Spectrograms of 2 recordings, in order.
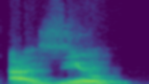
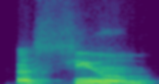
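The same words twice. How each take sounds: First: The middle consonant is a buzzing z sound. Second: The middle consonant is a hissing s sound. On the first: The speaker calls it wrong. "not assume. I've not come across any English word in which you have two S's representing the sound z" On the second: The speaker calls it right. "you have assume"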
